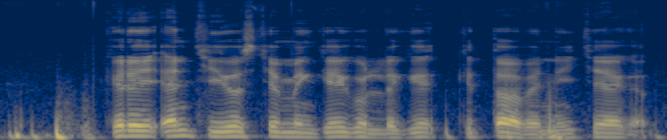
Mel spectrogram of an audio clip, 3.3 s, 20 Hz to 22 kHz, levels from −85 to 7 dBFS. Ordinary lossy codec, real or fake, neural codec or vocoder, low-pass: none; real; none; none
